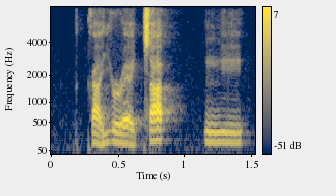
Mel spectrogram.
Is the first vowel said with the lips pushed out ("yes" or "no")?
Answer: no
